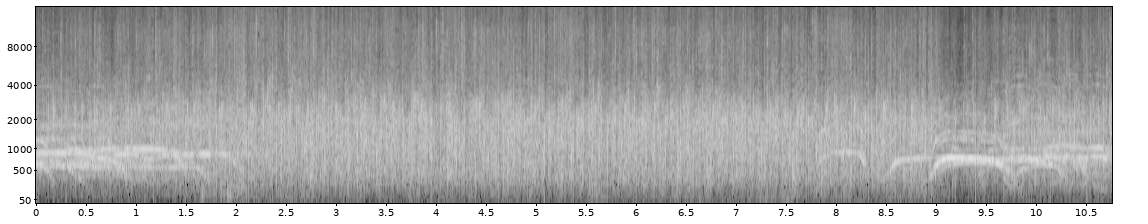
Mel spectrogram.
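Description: Loud audience applause welcomes three guests onto the stage. Dense, even clapping runs the whole length, with a few whoops and cheers rising above it near the start and again toward the end.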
